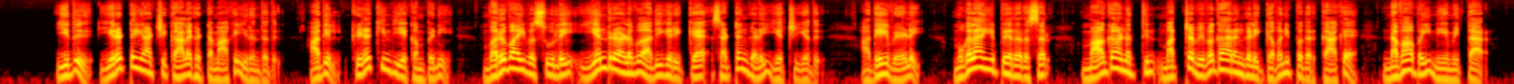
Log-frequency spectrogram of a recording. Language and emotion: Tamil, neutral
